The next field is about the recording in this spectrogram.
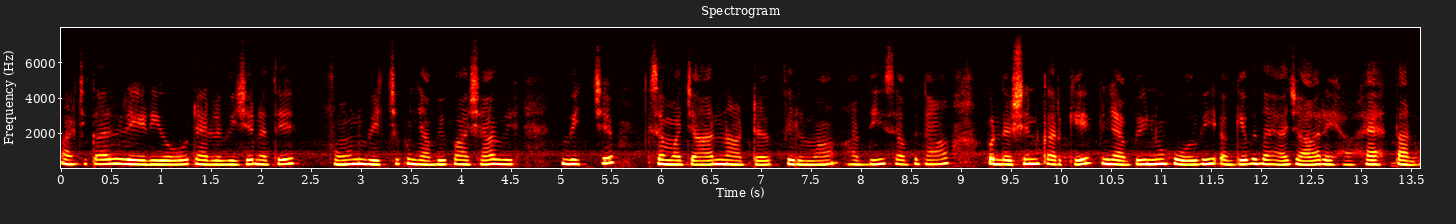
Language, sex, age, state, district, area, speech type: Punjabi, female, 18-30, Punjab, Pathankot, urban, spontaneous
